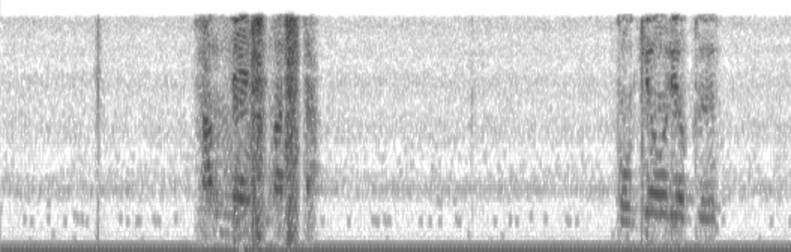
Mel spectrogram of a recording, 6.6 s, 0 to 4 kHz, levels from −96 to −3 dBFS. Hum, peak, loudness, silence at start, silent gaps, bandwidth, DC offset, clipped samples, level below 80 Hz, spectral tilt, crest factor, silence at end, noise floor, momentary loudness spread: none; -10 dBFS; -29 LUFS; 0 s; none; 3.7 kHz; 0.6%; under 0.1%; -54 dBFS; 0.5 dB/octave; 26 dB; 0 s; -53 dBFS; 26 LU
